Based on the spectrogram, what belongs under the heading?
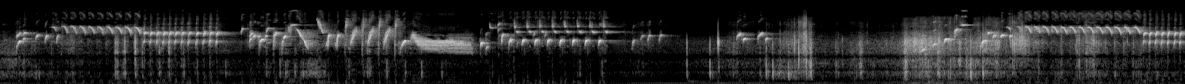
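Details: Prolific singer, a hybrid of canary and European goldfinch, pouring out continuous high twittering: rapid repeated trills, rising and falling whistled slides and tinny chattering phrases, with short breaks between bursts.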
